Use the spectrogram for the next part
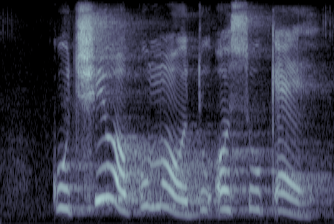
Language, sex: Xhosa, female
